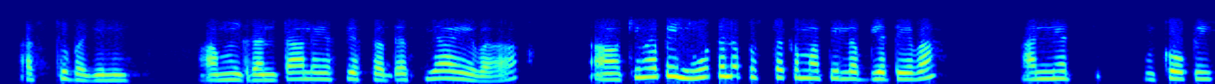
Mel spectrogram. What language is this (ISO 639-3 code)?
san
